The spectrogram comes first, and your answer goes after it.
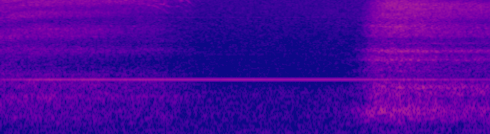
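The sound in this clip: A long, quiet inhale during a seated meditation, followed near the end by a louder, breathy cleansing exhale that rushes in abruptly and continues to the close.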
